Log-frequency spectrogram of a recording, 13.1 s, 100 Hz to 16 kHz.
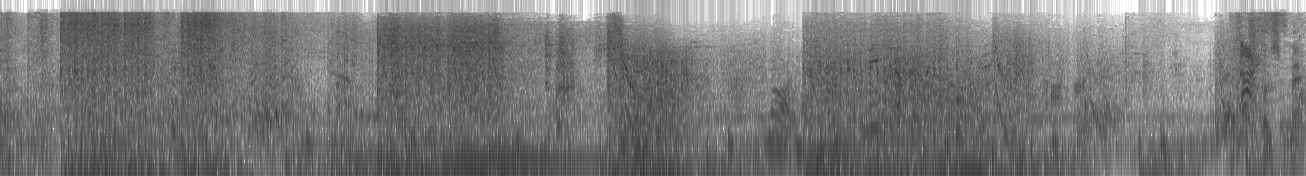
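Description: Sustained gunfire rattles through a battle in the video game Mass Effect 2 against hostile mechs, loud, dense bursts with crashes and impacts over several seconds, while voices talk over the combat.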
